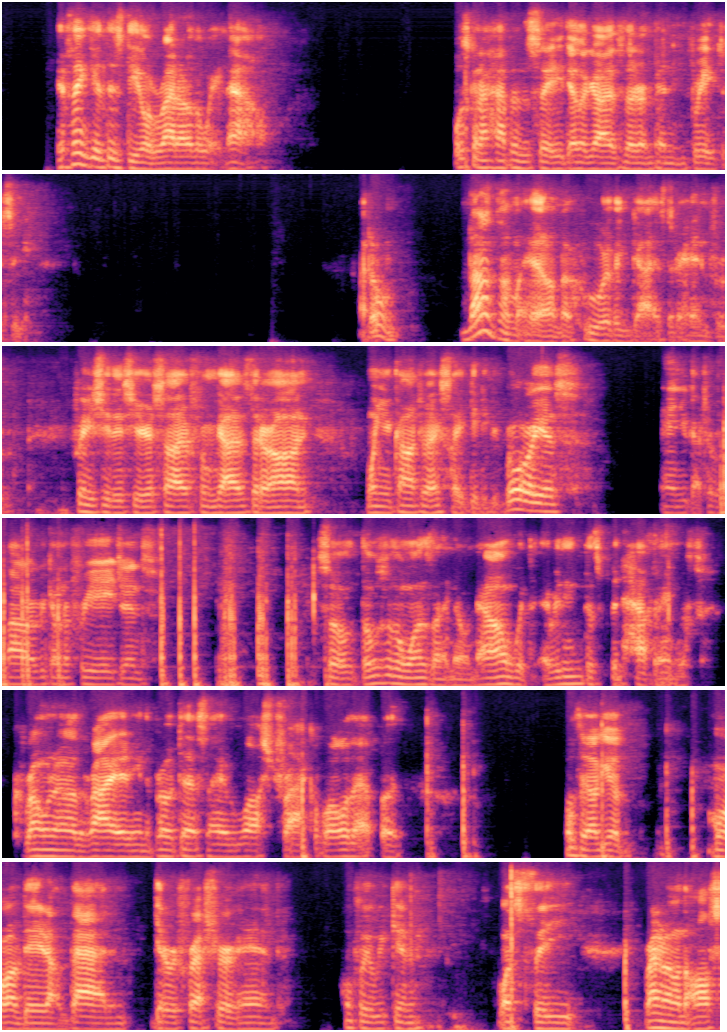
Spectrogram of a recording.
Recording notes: I apologize for the audio, recorded this in a rush, and on my laptop.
